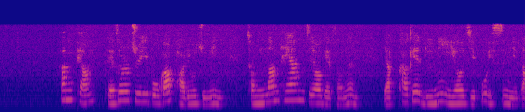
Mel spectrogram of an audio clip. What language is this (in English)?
Korean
